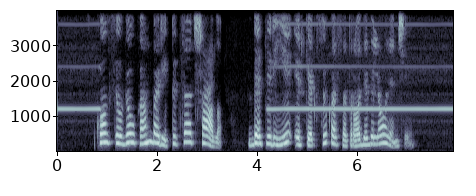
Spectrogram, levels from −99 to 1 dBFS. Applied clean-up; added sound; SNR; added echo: none; Wind instrument, woodwind instrument; 12 dB; none.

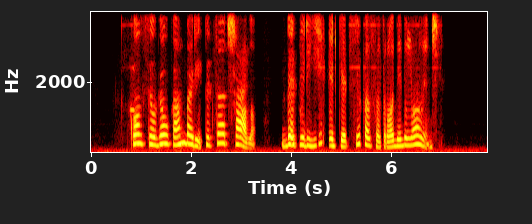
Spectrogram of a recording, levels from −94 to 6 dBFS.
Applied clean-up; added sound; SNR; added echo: neural diffusion model UNIVERSE++.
